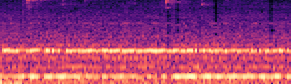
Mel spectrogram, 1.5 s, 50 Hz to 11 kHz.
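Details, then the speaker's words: Bridgeport R2E3 Boss 8 CNC retrofit, table moving at double speed in the positive X direction: a thin, steady high squeal over a quiet motor hum. The owner suspects the motor bearing needs replacing. "right good now I hear some squeaking and I think I think the Burien in this motor might need to be replaced so that's something I'm gonna have to attack the address later"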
